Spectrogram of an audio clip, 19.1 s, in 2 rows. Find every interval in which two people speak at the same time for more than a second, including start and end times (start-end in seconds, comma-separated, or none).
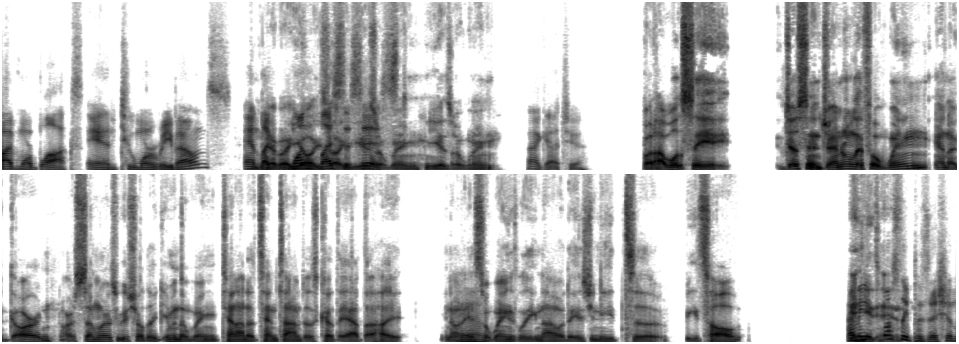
2.5-4.1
